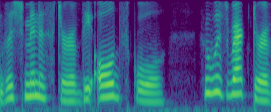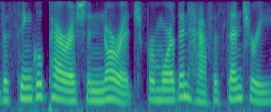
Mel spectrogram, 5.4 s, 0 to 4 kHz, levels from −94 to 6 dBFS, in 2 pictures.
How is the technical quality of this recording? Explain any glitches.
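No technical faults can be heard anywhere in the recording, so there are no glitches to explain.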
